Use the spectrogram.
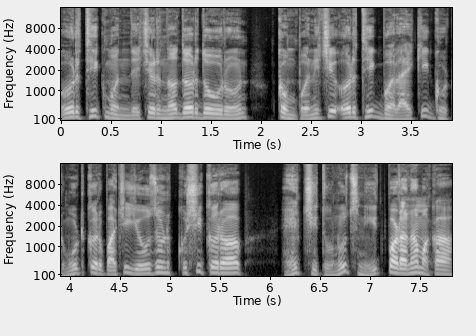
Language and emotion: Goan Konkani, fearful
